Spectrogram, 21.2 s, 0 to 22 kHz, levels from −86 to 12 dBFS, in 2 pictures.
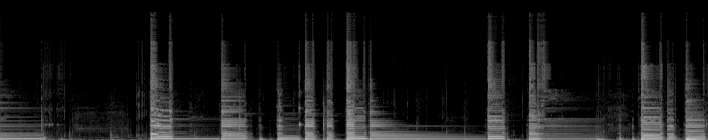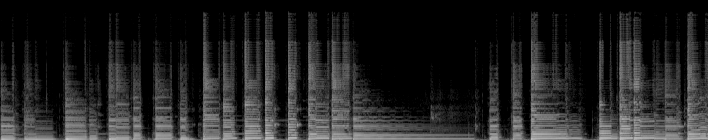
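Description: From start to finish the music sounds rough and grainy, with tones taking on a noisy, sandpapery texture rather than the swirling holes of MP3, while the top end still reaches to about 20.4 kHz. This is Opus compression in its CELT music mode, and likely at a low rate, roughly 24 kbps. Short of bits, the encoder kept each band's energy but filled the fine detail with folded copies of lower bands or noise.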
